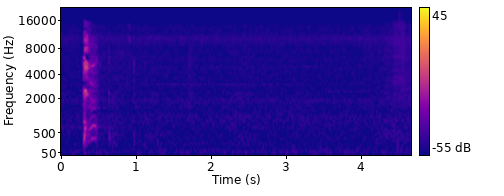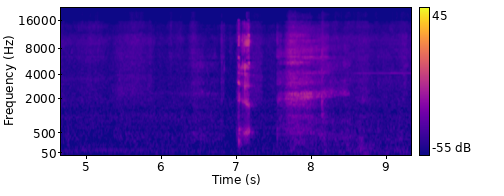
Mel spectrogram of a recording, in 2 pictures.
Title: Woke up with hiccups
